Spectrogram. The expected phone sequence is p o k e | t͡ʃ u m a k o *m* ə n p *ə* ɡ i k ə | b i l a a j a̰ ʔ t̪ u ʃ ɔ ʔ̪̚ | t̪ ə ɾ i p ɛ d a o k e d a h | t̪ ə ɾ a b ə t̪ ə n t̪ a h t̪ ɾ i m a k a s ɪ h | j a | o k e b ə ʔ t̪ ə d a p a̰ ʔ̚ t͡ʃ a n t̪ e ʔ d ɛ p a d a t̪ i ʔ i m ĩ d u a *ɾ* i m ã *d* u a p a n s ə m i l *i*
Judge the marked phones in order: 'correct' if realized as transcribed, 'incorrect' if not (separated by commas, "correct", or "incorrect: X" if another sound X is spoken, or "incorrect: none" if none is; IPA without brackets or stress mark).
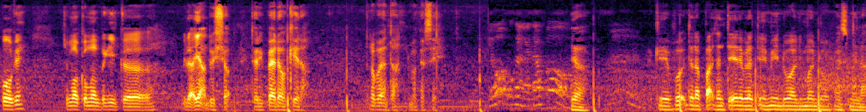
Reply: correct, correct, incorrect: l, correct, incorrect: a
